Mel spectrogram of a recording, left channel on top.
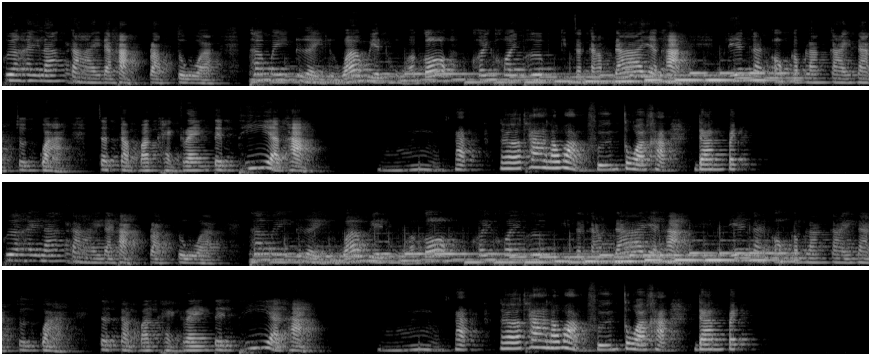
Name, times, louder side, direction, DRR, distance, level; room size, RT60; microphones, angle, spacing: voice 1, 0.0-4.4 4.7-5.5 5.9-6.8 7.2-11.7, left 3 dB, 80° left, 5 dB, 3.8 m, -29 dB
sound 1, 2.5-8.0, right 1 dB, 85° right, 1.7 m, -27 dB
voice 2, 12.4-13.3 13.6-16.0, equal, ahead, 3 dB, 1.6 m, -26 dB
17.5 x 15.0 x 3.0 m, 0.41 s
head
